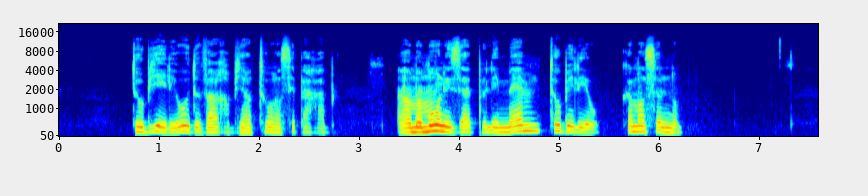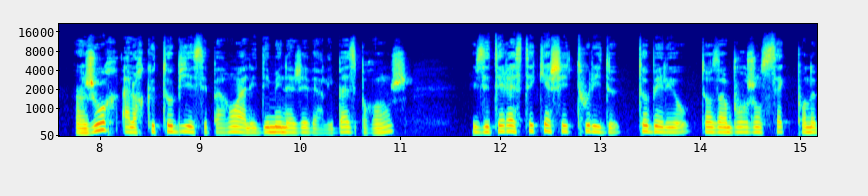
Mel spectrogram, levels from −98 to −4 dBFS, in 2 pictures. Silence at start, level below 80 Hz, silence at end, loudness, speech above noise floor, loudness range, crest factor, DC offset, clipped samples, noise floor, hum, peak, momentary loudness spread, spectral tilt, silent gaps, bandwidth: 0.75 s; -84 dBFS; 0 s; -34 LUFS; 50 dB; 6 LU; 22 dB; under 0.1%; under 0.1%; -84 dBFS; none; -14 dBFS; 11 LU; -4.5 dB/octave; none; 14.5 kHz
